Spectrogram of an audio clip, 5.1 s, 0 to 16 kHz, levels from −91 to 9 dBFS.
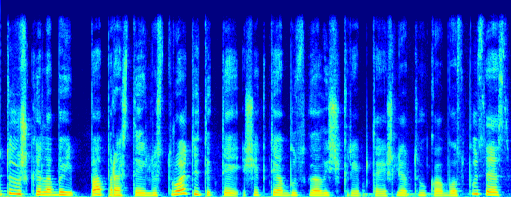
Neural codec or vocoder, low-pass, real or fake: none; 14.4 kHz; real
